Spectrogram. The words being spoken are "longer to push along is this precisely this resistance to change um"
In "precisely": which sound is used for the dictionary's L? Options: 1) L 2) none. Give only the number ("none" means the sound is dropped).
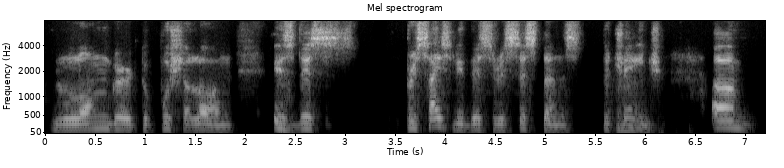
1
